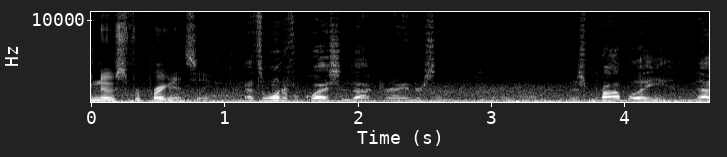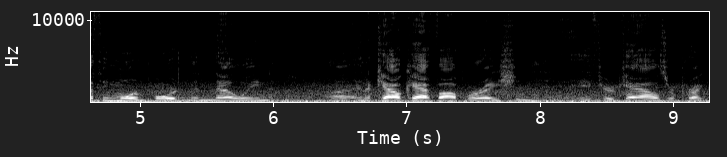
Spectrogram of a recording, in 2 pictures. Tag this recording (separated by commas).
Speech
